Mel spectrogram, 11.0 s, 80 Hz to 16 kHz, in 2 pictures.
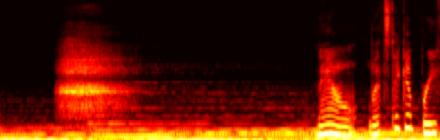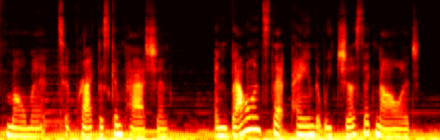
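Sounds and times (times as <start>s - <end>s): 
steady low musical drone: 0.0s - 10.9s
strong exhale after a deep breath: 0.7s - 1.8s
speech: 4.0s - 10.8s.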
